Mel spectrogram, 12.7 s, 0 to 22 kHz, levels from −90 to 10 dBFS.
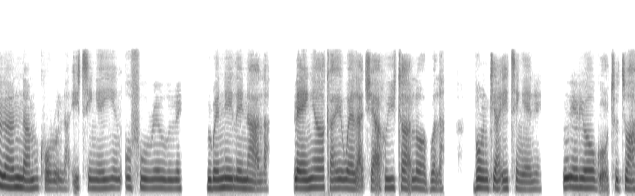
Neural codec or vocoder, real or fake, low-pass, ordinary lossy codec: codec, 16 kHz, 0.5 kbps, X-Codec, WavLM features, trained on Multilingual LibriSpeech; fake; none; none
